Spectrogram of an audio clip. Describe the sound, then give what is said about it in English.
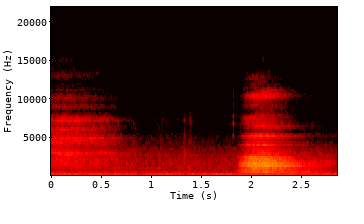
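A breath drawn in through the nose and let out, faint and airy, with a soft hiss swelling in the latter half and fading again, alone without talk. “Breathe in through the nose. Breathe out. One more, I need it.”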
